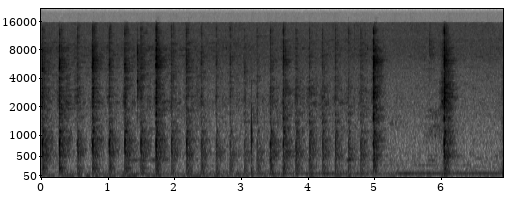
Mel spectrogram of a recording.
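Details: FOX Boostvalve rear shock worked by hand: sharp hollow clunks about three a second, knocking at the end of rebound and on bottoming out.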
